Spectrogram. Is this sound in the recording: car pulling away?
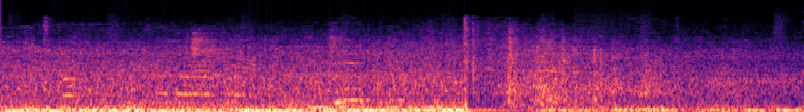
yes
